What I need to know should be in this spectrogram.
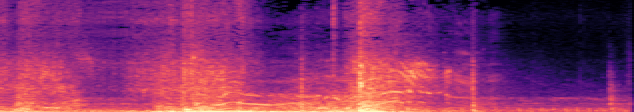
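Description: Magical spells crackle and burst with loud booms.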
